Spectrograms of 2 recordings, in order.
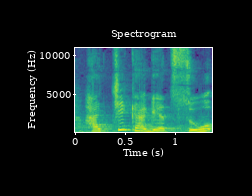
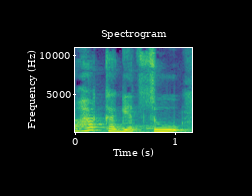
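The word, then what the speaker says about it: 八か月: Benar, hachi ditambahkan dengan kagetsu atau penulisan dengan kanjinya bisa kalian lihat di sebelah kiri dan cara bacanya yakni hachi kagetsu atau hak kagetsu artinya 8 bulan.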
